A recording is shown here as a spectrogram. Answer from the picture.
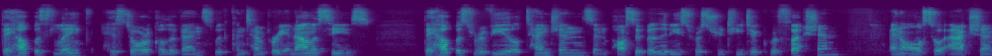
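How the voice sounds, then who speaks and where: Moderate speech in a North American accent with fairly even intonation. The recording is very clean, with a silent background. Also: man, fairly high pitch for a man. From Canada. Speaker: university lecturer. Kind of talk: lecture. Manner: halting, with fillers.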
